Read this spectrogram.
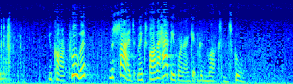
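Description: A young boy talks softly and earnestly.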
